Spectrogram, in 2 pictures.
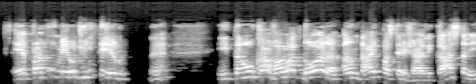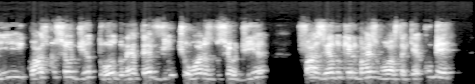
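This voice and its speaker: Speaking at a moderate pace with a slight southern Minas Gerais accent, a man uses a high pitch and lively intonation. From southern Minas Gerais, Brazil. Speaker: veterinarian and animal nutrition expert. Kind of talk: interview on a live stream. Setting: live video call. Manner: hesitant, frequent filler words.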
